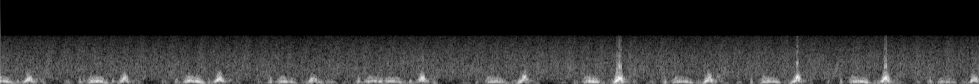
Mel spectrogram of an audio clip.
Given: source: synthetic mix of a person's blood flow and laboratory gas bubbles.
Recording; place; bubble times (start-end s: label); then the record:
Doppler ultrasound of blood flow; precordium
no bubbles
From the record:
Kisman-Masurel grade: 000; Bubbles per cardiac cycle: 0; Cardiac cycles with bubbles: 0%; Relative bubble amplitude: no bubbles discernible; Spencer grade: 0 (complete lack of bubble signals)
